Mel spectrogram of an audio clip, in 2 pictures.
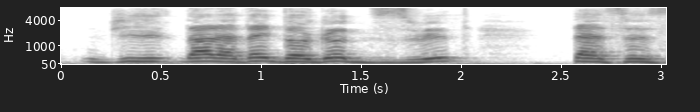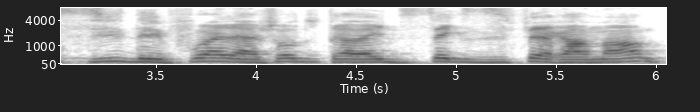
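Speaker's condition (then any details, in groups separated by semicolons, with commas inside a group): Cerebral palsy; acquired after chickenpox with intense fever at three weeks old, wheelchair user; expresses himself very well, good vocabulary per co-host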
